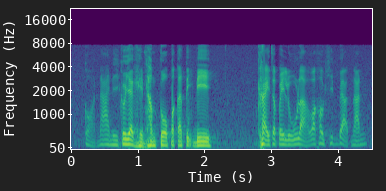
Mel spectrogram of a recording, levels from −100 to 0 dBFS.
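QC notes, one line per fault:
0.64 to 1.56 s and 2.71 to 3.03 s, automatic gain falling: both times the gain control decided the input was too hot and pulled its gain down, by about 6 dB over roughly a second in the first case and by about 10 dB in a much quicker third of a second in the second. The speech and the room noise behind it sink together, which is how you can tell it's the gain stage and not the talker, though the talker does move around 0.5 s, just before the first dip.
2.94 to 3.48 s, automatic gain rising: right as the second cut finishes, the input level falls away by about 24 dB, likely because the talker backs off the mic around 3.0 s, so the control swings the other way and brings its gain back up by about 10 dB over half a second. You hear the voice and background swell up together, only partly making up the drop, with the bandwidth still topping out at 8 kHz from the call processing.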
